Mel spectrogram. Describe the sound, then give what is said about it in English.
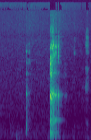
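A loud burp erupts after a short throaty lead-in, a rough, rumbling belch lasting about a quarter second, followed by quiet breathy sounds. “Yeah, I'll throw in the burp.”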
